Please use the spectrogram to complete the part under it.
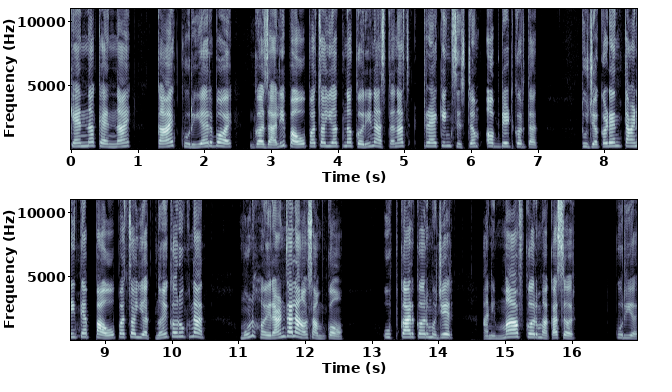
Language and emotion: Goan Konkani, disgusted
